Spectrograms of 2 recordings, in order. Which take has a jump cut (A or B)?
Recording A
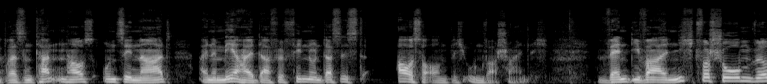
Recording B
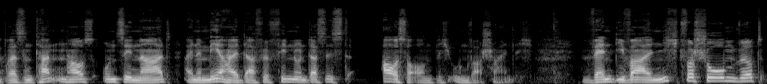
B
